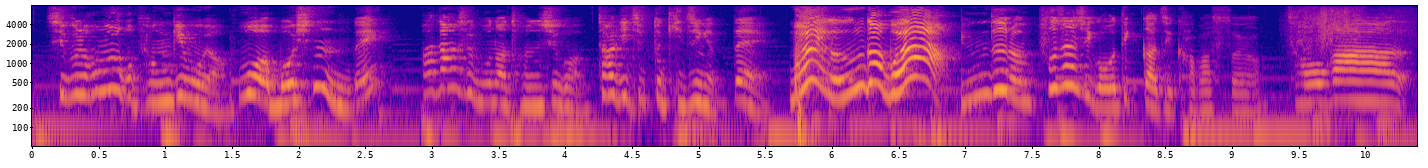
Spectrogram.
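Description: Young woman streamer, high and animated, chatty and teasing, over background music. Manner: chatty, quick exclamations and teasing. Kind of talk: casual reaction chat.

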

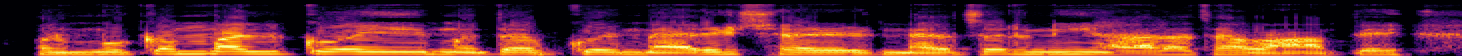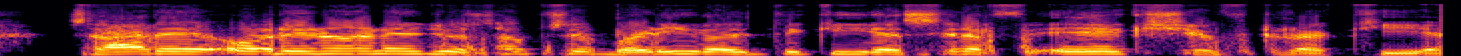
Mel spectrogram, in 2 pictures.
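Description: A man's voice: a little high, dark tone, dry recording. A young man, indignantly recounting his experience as a jobs channel host and often checking in with "right?". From Pakistan. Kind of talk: casual first-person account to camera. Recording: dull lo-fi recording.

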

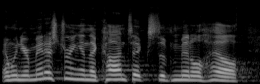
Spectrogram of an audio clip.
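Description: A middle-aged man telling stories in a chapel talk, animated and joking with the audience. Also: high-pitched, fast. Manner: animated storyteller, jokes and laughs with the crowd. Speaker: speaker, counselor. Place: large chapel. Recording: long hall reverb.

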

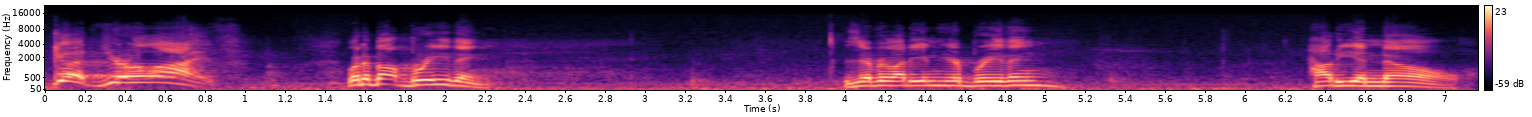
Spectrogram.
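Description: A man's voice: on the high side, expressive, moderate pace, pauses often, a little mellow. A man teaching a first aid class to a room, conversational and joking as he explains. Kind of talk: classroom lecture.

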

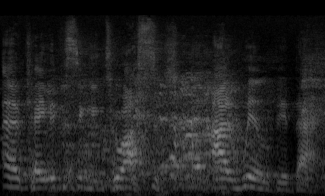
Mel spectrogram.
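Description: A man's voice: sits high, a crowd in the background, lightly acted. A man playing a flamboyant, boastful tooth fairy godmother as a pantomime dame, theatrical and grandiose, with a sinister edge. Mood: sly, teasing. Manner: theatrical, grandiose, drawn-out delivery. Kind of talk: live stage pantomime monologue with audience banter. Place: large theatre stage, indoors. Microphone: distant camera in the audience. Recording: echoey noisy theatre recorded from the audience.

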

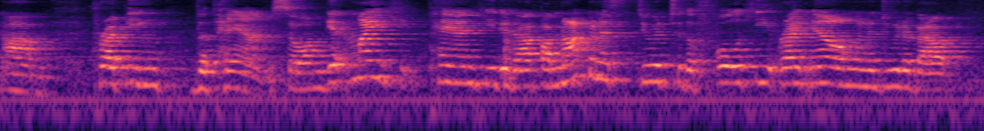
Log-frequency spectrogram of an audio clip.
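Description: A woman's voice: mid-range voice, a bit bright, far from the mic. Woman in her thirties, chatty cooking demo, home kitchen, roomy echo, voice a bit off-mic. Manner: chatty, instructive, talks while working. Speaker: guest chef. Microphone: camera across the kitchen. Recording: echoey kitchen, voice from off-mic, faint noise.

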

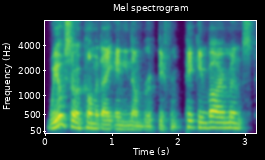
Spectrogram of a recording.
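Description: A middle-aged man giving a steady, rehearsed sales presentation at an online conference, talking to his webcam from an indoor room. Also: mid-range voice, quick pace. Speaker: business development manager.

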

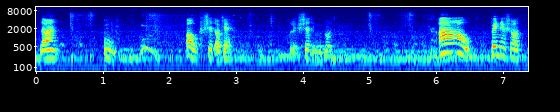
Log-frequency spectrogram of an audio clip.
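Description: A young woman giving casual, excitable commentary while playing a game, mumbling one moment and yelping the next. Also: medium pitch, measured pace, long pauses. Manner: excitable, giggly, swings from mumbling to loud yelps. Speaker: gamer. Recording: dull lo-fi home recording with faint noise.

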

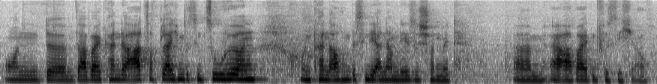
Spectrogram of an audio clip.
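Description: A woman's voice: fairly low pitch, level tone, fairly quick, slight background noise. A middle-aged woman, a nurse in a hospital ward, speaking in a friendly, directive way. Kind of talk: instructing patients and interview.

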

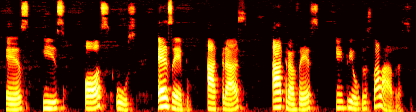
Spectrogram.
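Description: A woman with a Brazilian Portuguese accent and a mid-range voice teaches a remote school lesson, explaining things step by step, asking the class questions, and praising their answers.

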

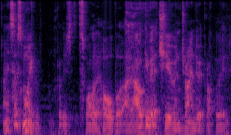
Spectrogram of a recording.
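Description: Deep-voiced chatty man, echoey room. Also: lively intonation, racing. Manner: chatty, self-deprecating, talks with mouth full. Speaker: channel host. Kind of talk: casual chat while eating.

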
